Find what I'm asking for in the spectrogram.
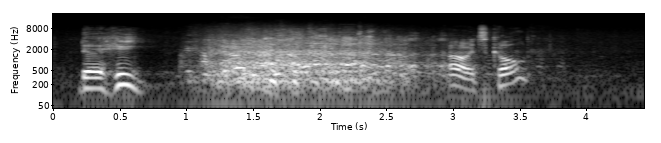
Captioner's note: audience laughing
